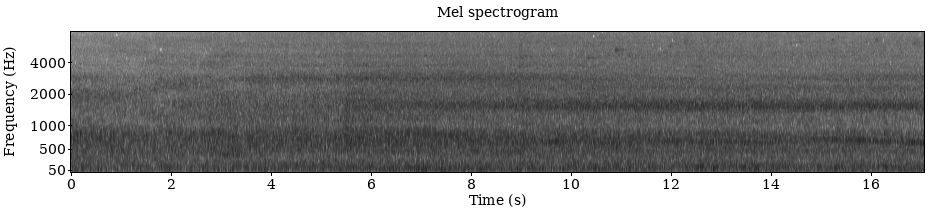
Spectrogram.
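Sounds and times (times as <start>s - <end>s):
electric train wheels and motors: 0.0s - 17.0s.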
